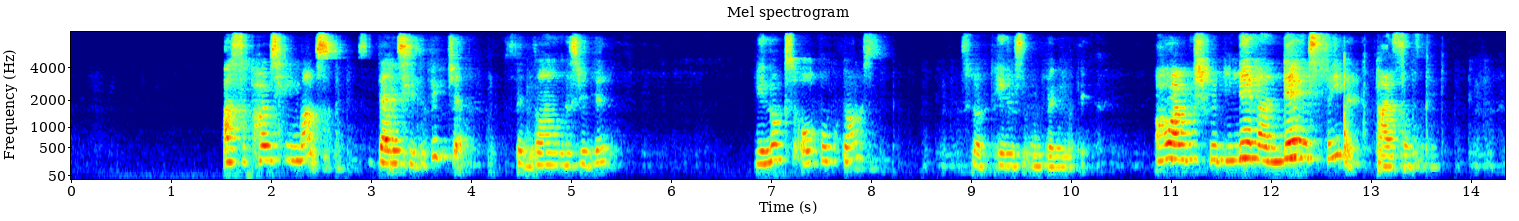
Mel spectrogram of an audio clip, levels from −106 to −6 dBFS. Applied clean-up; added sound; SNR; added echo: neural mask model DeepFilterNet 3.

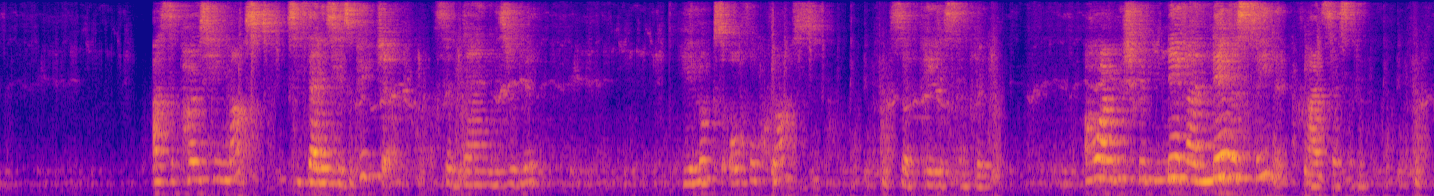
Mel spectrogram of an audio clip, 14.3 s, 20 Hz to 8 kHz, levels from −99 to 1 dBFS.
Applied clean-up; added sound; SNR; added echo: neural separator model SepFormer DNS4.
